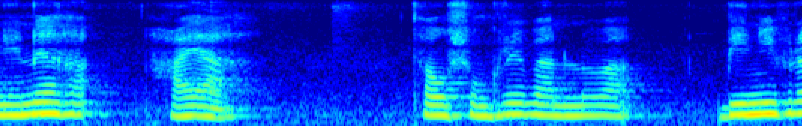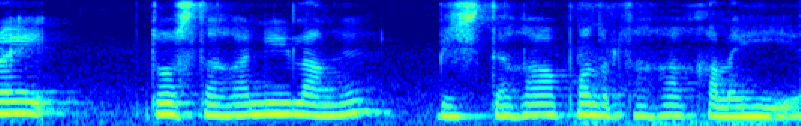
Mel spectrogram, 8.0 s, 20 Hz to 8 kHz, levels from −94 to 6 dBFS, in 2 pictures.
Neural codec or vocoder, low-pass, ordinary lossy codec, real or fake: none; none; none; real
